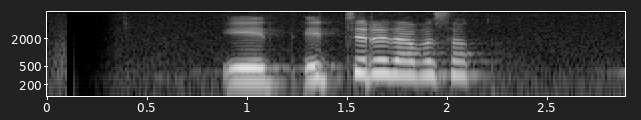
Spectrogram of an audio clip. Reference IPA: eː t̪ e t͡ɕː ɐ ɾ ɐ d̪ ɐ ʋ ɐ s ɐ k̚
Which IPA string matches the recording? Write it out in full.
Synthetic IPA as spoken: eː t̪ e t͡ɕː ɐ ɾ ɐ d̪ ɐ ʋ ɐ s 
